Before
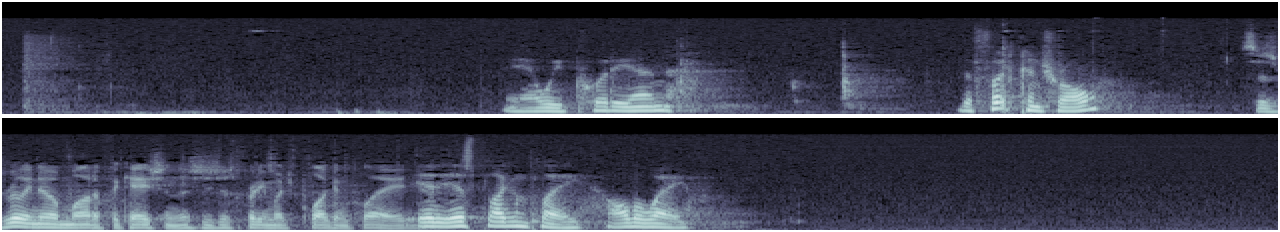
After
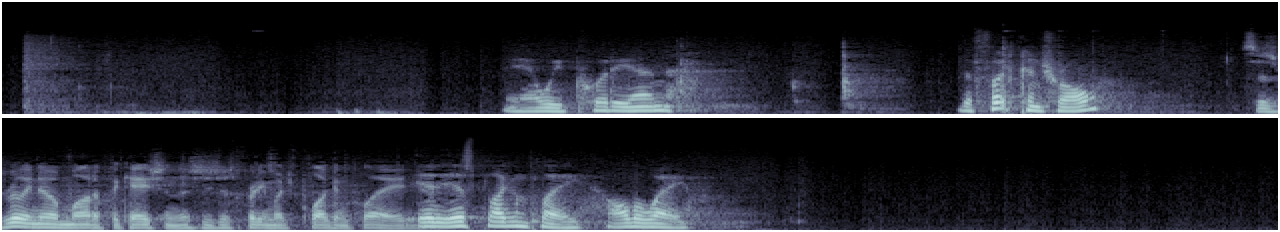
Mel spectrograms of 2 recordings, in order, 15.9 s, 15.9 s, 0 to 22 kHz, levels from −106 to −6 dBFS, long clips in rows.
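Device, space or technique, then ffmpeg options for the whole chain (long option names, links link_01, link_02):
hearing-loss simulation: -af "lowpass=3100,agate=range=-33dB:threshold=-59dB:ratio=3:detection=peak,volume=-4.5dB"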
